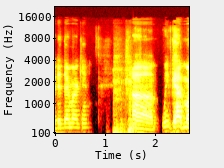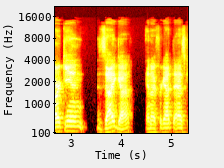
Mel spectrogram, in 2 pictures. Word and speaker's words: Markian Zyga: see what i did there marking we've got markian zyga and i forgot to ask you how to pronounce your last name you actually pronounced it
